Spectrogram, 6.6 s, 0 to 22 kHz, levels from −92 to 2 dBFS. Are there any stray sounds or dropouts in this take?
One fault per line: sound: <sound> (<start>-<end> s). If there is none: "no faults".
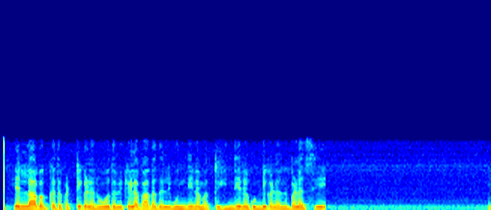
no faults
